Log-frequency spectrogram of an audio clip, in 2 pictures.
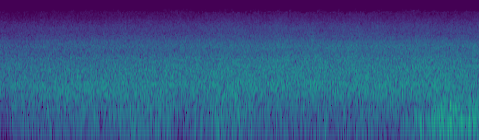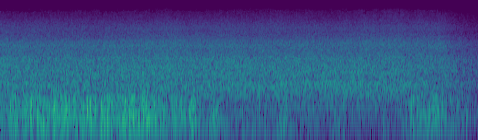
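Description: Ocean surf rolls and crashes steadily at a surfing spot, a broad continuous wash with a louder surge midway, heard close with wind buffeting the microphone and no voices.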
